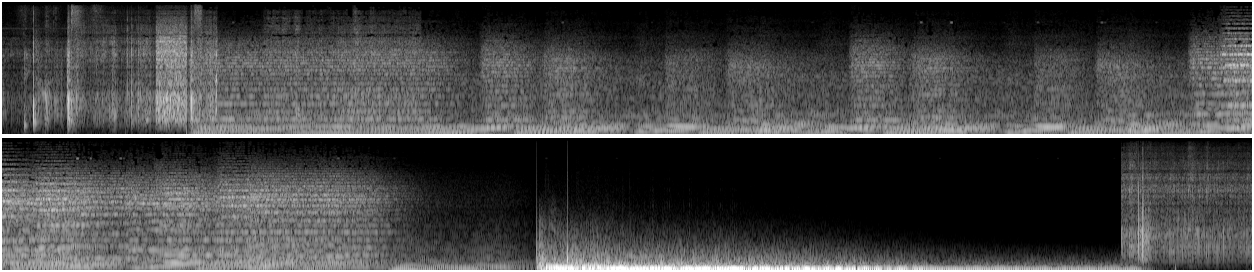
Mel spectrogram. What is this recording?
onegun of love
future, sounds, space, star, SUN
